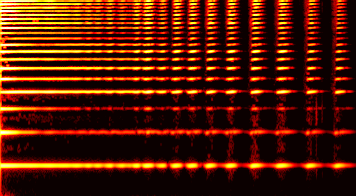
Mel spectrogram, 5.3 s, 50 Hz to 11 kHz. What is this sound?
Harmonica recorded in mono with my AKG C214 on my stair case for that oakey timbre.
